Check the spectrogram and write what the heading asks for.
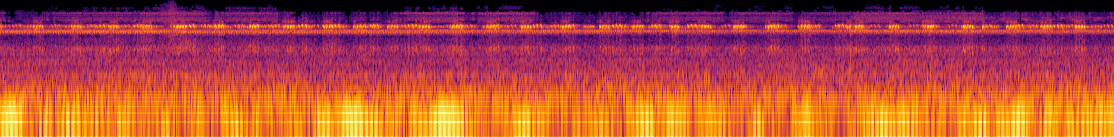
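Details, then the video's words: Grass insects heard as background to a one-hour study session: a steady high-pitched trilling chirp pulsing about three times per second, layered over a low rumbling hum. "풀벌레 소리"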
